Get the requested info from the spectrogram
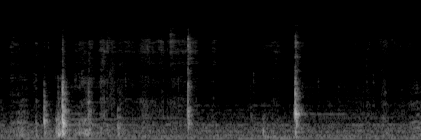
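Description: Irregular clicks, knocks and rubbing of close handling noise, a few sharp taps spaced unevenly, the loudest about a second in and near four seconds.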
